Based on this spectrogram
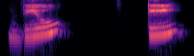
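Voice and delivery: Beauty drawn out as view... टी, each part rising; very slow view, long pause, then टी; syllable by syllable. Shown as a demonstration. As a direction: teach beauty one separated syllable at a time. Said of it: "इसमें तीन syllable हुआ".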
